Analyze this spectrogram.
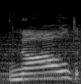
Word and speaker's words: gnarled: Billy, in language, which letter is silent in the words gnarled, gnat and gnome? G. Correct.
